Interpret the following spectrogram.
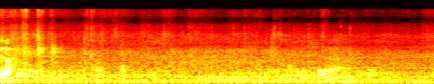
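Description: Domestic pigeons cooing faintly in the background, with a low call standing out about three seconds in.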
